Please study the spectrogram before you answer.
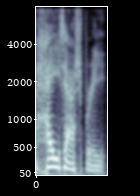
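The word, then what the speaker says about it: Haight-Ashbury: hate gurus this is this place apparently it's pronounced hate ashbury it's spelt like hort hout uh hortas hate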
